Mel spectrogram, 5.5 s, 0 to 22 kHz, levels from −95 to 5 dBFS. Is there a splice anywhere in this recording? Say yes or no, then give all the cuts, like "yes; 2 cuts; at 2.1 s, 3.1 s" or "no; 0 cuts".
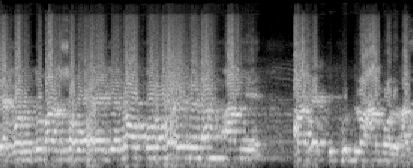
yes; 1 cut; at 4.0 s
